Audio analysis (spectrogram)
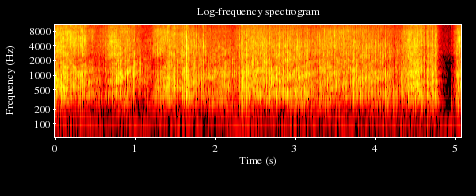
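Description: Long acrylic French-tip nails scratch and claw at a flat beige carpet with a textured loop pile. The result is a steady, dense, raspy scratching with a crinkly midrange texture. It drops out briefly near the end before resuming.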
